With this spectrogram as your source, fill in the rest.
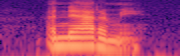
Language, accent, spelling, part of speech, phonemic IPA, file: English, US, anatomy, noun, /əˈnætəmi/, En-us-anatomy.ogg
- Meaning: The science that deals with the form and structure of organic bodies; anatomical structure or organization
